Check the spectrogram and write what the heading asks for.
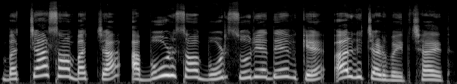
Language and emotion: Maithili, neutral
